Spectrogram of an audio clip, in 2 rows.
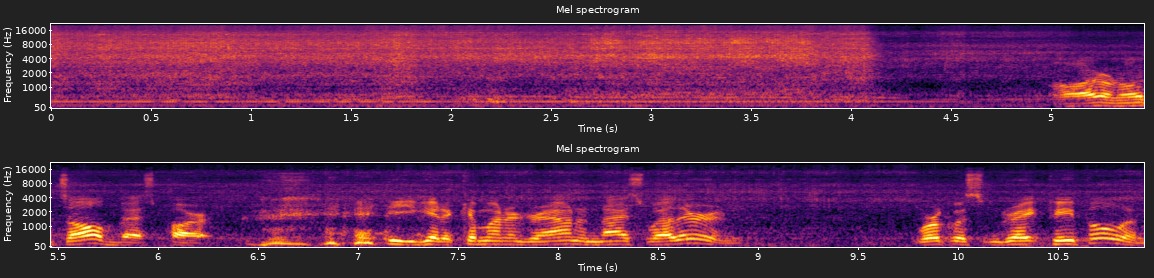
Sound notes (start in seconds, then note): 6.5 laughs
